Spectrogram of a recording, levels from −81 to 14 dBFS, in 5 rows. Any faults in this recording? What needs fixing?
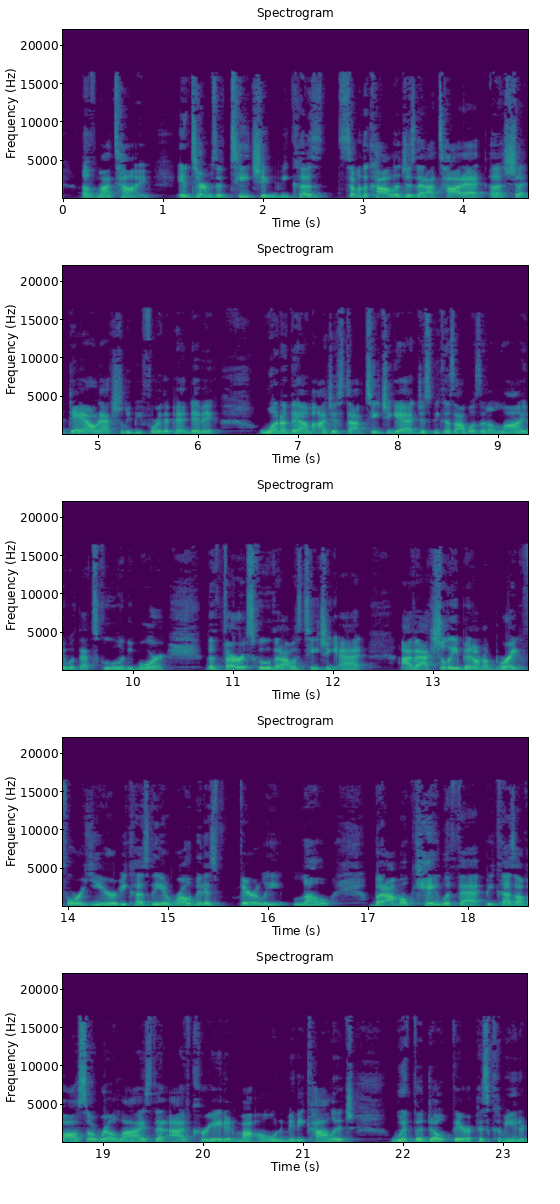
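Nothing in the speech signal calls for a fix: the level stays steady and the signal path holds up throughout the recording with no dropouts, distortion or timing problems to be heard.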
